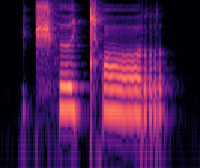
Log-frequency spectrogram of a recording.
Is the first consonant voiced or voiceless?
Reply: voiceless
